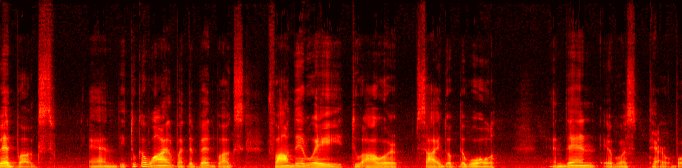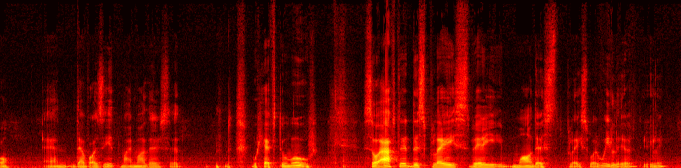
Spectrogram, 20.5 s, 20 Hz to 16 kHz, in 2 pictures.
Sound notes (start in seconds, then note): 13.4 laughing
